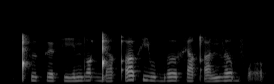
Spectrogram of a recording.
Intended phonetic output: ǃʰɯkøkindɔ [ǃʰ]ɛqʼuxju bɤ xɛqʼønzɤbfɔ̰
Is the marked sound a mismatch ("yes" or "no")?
yes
